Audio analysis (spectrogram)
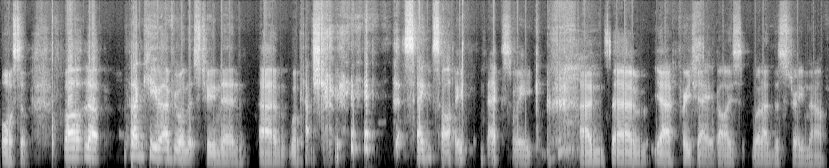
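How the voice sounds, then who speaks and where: A man hosting a live stream with a strangely high, squeaky voice, as if from a glitch. He sounds stuffed up from a blocked nose. He rambles cheerfully through his announcements. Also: slow, darkish tone, low-quality recording. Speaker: stream co-host. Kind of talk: casual live stream chat. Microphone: desk microphone.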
